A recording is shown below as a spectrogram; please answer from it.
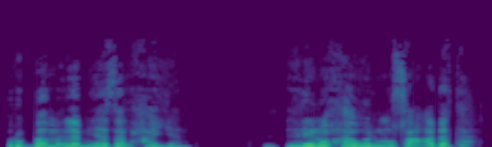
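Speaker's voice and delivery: high, urgent accusing plea; frantic pleading. Acted. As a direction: beg for help, then turn on him. She pleads and accuses husband. (توسل محموم واتهام)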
